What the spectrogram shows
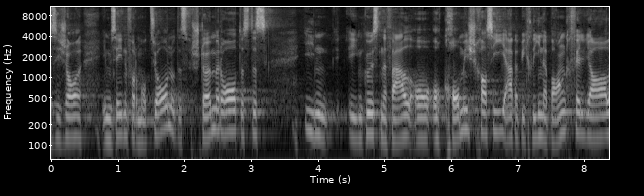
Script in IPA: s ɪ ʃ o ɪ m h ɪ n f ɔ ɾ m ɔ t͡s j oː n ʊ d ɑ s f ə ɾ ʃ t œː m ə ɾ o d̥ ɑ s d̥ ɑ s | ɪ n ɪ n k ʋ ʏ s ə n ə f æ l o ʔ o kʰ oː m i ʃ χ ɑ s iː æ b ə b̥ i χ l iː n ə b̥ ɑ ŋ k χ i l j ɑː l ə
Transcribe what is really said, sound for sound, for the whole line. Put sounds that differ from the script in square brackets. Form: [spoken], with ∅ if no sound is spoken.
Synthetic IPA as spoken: s ɪ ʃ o ɪ m [s] ɪ n f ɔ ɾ m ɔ t͡s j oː n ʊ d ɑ s f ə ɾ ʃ t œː m ə ɾ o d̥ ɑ s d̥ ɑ s | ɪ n ɪ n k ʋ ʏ s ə n ə f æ l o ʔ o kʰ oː m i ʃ χ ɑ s iː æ b ə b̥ i χ l iː n ə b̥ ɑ ŋ k [f] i l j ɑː l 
